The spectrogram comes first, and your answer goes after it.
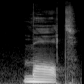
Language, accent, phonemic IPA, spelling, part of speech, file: English, US, /mɔlt/, malt, noun / verb, En-us-malt.ogg
- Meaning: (noun) 1. Malted grain (sprouted grain) (usually barley), used in brewing and otherwise 2. Malt liquor, especially malt whisky 3. A milkshake with malted milk powder added for flavor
